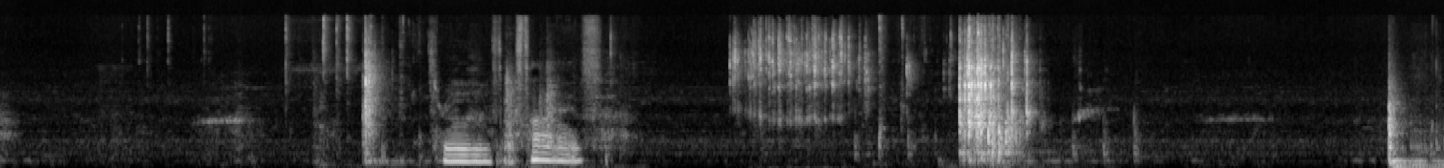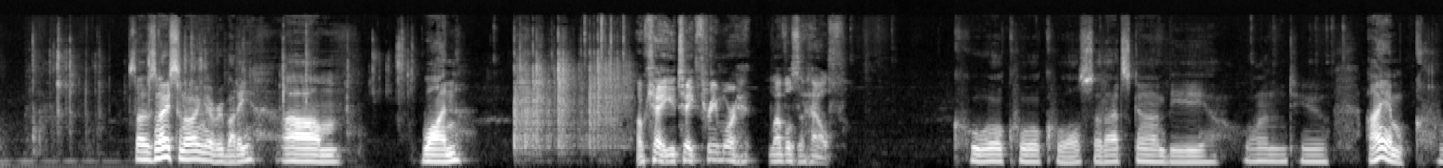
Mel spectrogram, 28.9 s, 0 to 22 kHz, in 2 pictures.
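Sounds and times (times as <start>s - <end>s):
speech: 4.4s - 6.2s, 15.8s - 18.0s, 18.6s - 19.2s, 20.8s - 22.8s, 24.1s - 28.8s
dice rattling across a hard surface: 7.3s - 10.4s, 14.8s - 16.6s, 17.2s - 18.7s, 19.6s - 20.8s.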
